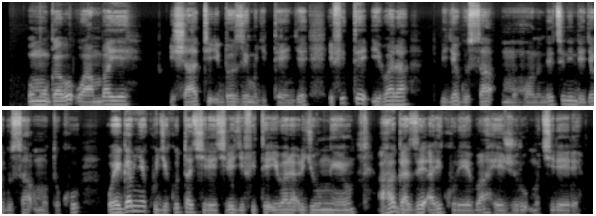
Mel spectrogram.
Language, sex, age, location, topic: Kinyarwanda, female, 25-35, Kigali, health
